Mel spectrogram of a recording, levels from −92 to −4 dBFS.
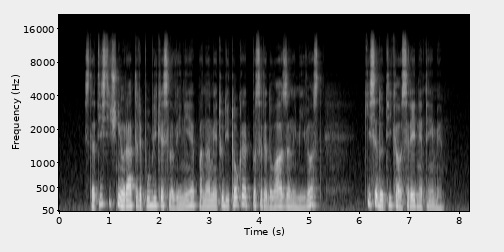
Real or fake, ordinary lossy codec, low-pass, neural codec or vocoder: real; Opus, 64 kbps; 14.4 kHz; none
